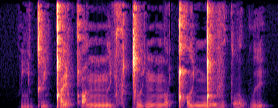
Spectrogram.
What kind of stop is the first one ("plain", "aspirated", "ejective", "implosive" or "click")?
ejective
